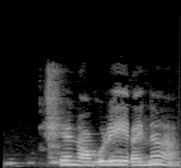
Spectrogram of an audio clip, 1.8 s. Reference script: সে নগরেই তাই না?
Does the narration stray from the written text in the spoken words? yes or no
no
